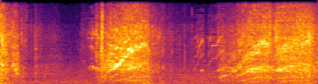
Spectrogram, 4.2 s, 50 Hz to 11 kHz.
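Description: Traxxas X-Maxx 8S RC monster truck's brushless motor whining up in pitch in repeated bursts of throttle, three surges in all, as its paddle tires spin in loose sand. A steady low rumble runs underneath.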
